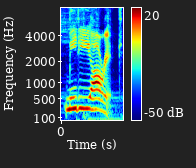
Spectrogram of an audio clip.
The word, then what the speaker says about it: meteoric: 是的，但是要注意啊，它从名词变成形容词，读音也发生了变化。那名词流星我们读的是 meteor, 重音在第一个音节，而形容词 meteoric 它的重音就到了第三个音节上了， meteoric.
